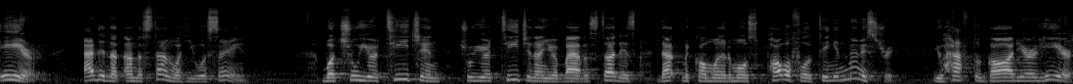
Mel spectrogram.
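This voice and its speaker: A man with a Jamaican accent talks at a moderate pace. His pitch is high, with ordinary variation. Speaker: relationship show co-host. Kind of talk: casual chat. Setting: church.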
